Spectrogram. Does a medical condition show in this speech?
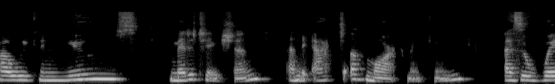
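No.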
